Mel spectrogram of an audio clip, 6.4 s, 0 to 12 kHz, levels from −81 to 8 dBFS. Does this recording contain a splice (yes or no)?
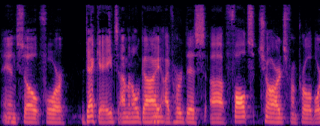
no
